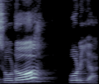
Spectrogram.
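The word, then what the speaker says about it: pseudopodia: इसको क्या बोलते हैं, सूडोपोडिया, क्या बोलते हैं, सूडोपोडिया। सूडोपोडिया नहीं लग रहा सुनने में, एस से, पी से शुरू होता है, पी साइलेंट होता है, ठीक ना।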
